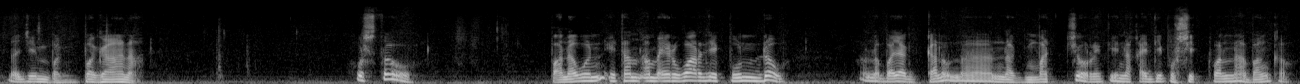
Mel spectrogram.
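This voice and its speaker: A man's voice: fairly high pitch, animated, slow pace, vocal fry, long pauses, darkish tone, heavily acted. A male actor with an Ilocano Filipino accent playing a chatty, nosy local councilor in a comic radio drama. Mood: chatty, bantering.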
